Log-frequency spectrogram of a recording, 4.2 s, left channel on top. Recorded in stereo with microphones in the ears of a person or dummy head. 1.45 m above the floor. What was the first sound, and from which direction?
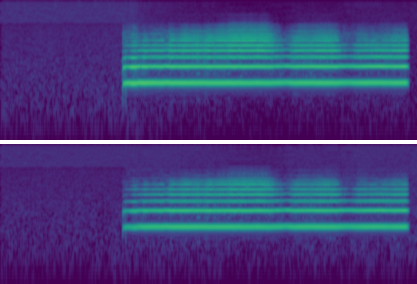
A trumpet, 80° left.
